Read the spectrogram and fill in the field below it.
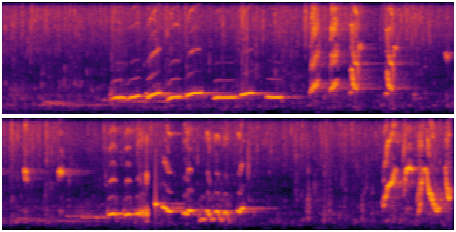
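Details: Wild white-rumped shama singing with trickling water in the background: a rising series of clear whistles, then sharp high sweeping notes, a pause, and another phrase of looping fluty whistles ending in high chatter.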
